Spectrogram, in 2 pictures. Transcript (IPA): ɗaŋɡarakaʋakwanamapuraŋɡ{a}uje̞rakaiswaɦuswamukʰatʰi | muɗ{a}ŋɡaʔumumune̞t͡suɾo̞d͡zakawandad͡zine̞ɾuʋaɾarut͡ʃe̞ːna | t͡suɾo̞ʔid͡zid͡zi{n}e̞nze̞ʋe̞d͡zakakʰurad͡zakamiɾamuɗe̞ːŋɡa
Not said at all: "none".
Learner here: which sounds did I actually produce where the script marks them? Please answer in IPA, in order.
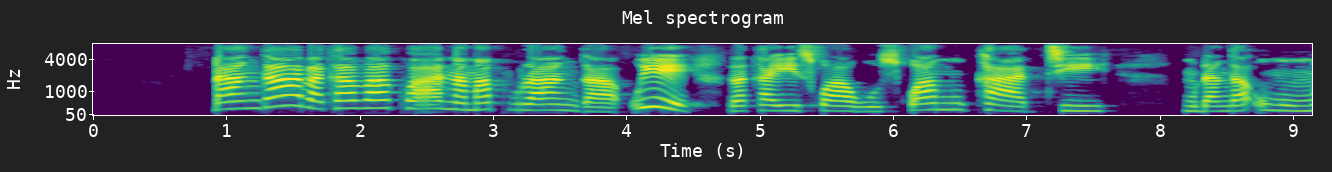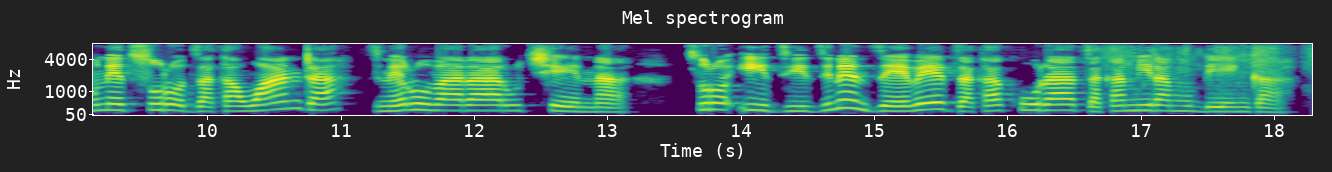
a, a, n

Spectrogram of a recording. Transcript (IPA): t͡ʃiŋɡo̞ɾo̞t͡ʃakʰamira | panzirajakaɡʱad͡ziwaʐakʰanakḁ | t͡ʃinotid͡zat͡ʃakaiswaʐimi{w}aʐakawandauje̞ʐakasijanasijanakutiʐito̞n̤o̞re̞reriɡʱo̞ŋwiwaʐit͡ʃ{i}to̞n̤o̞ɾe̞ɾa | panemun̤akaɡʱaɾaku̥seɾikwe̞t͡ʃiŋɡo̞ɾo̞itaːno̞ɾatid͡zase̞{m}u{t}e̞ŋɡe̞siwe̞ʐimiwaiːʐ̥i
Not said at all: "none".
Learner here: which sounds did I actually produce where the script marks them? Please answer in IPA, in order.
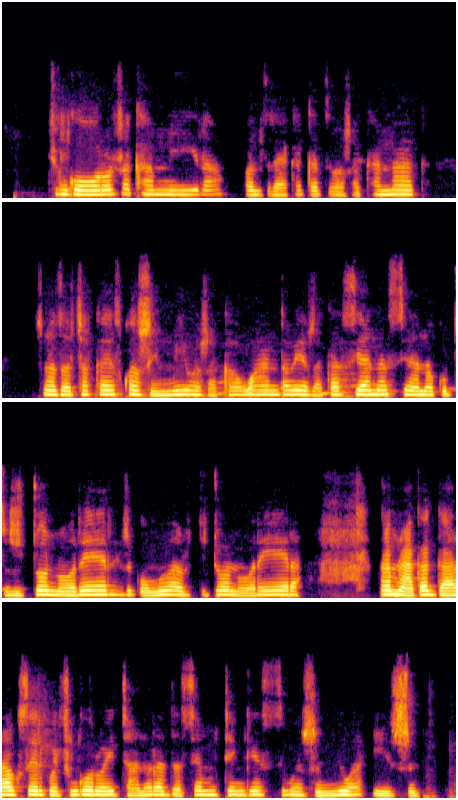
w, i, m, t

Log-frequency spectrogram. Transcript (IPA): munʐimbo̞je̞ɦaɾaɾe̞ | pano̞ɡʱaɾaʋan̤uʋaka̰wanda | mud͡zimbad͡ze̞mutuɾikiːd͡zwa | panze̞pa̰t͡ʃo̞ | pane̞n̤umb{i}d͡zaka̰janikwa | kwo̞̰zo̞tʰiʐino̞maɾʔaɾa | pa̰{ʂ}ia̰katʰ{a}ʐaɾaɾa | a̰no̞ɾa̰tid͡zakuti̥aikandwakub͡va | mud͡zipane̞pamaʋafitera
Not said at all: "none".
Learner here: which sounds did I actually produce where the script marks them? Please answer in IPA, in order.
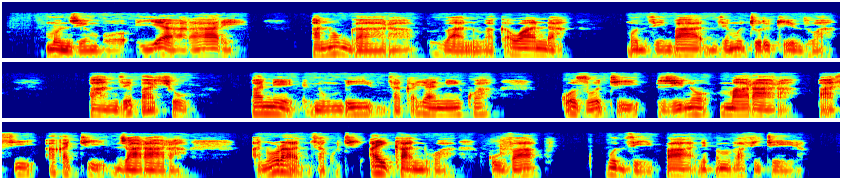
i, s, i

